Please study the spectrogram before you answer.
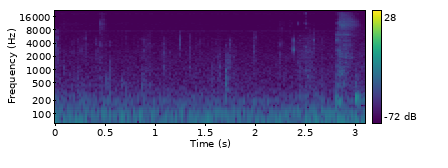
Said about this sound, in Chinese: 激情咀嚼了一番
